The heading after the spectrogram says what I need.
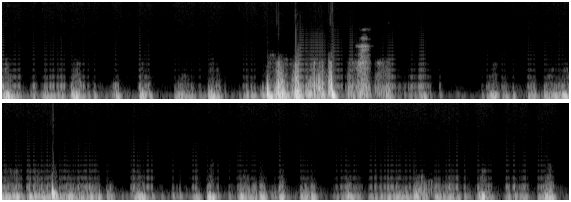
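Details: Fast, regular heartbeat heard through a stethoscope during a light workout, with a brief burst of breathing or rustle noise. Normal heartbeat.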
